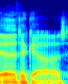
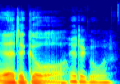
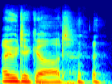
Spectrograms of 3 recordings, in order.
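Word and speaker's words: Ødegaard: so i would say erdegaard but that's wrong erdogan you sort of soften the d you soften the d there maybe there may be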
